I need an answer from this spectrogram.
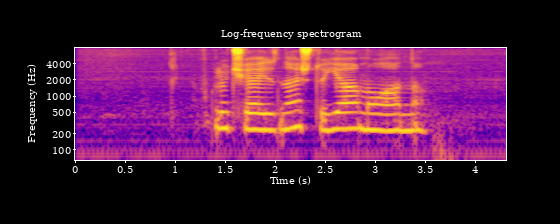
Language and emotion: Russian, neutral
